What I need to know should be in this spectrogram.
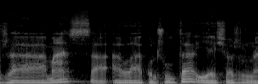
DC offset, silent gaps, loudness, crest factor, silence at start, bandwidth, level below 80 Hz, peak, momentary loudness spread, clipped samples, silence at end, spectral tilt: under 0.1%; none; -36 LUFS; 14 dB; 0 s; 14.5 kHz; -44 dBFS; -20 dBFS; 4 LU; under 0.1%; 0 s; -5.5 dB/octave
